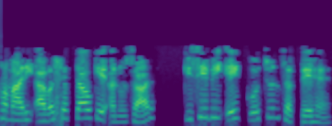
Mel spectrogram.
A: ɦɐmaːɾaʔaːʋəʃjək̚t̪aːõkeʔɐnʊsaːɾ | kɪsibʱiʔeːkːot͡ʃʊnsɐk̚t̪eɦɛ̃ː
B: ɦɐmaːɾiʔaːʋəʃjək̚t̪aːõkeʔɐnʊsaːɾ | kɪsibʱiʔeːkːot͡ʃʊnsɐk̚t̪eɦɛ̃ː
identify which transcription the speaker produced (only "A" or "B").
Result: B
